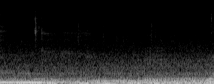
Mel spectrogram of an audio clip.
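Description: Steady low rumble of a car's engine and tyres heard inside the cabin while driving in slow city traffic, a little louder in the first half second.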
